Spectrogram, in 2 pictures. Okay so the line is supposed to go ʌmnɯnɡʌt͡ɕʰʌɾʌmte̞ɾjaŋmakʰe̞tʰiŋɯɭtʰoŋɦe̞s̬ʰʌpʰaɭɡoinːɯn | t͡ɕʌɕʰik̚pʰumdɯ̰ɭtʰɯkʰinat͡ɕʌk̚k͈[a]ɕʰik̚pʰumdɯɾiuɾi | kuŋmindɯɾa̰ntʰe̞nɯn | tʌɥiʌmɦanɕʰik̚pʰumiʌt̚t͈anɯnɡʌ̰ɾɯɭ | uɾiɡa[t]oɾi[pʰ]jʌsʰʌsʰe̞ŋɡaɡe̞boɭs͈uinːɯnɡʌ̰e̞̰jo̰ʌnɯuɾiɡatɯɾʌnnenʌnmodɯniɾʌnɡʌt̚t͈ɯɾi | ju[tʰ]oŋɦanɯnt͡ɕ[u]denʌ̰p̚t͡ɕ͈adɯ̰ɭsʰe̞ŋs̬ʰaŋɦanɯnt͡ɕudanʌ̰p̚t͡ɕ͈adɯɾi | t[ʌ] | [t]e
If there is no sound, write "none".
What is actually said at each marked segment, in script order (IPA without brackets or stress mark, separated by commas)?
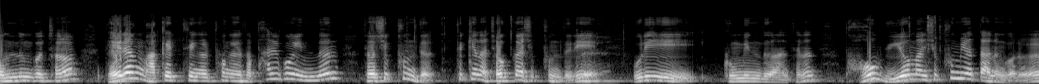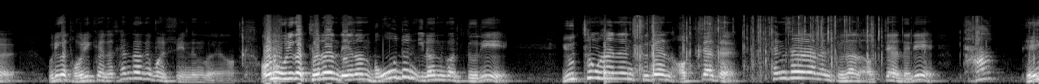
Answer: a, t, kʰ, tʰ, u, a, t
